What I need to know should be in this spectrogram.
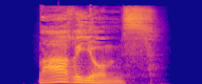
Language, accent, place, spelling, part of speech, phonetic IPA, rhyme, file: German, Germany, Berlin, Bariums, noun, [ˈbaːʁiʊms], -aːʁiʊms, De-Bariums.ogg
- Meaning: genitive singular of Barium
